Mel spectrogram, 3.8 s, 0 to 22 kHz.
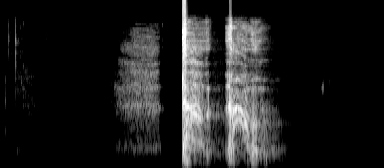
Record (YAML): cough_length: 3.8 s
cough_amplitude: 32768
cough_signal_mean_std_ratio: 0.31
survey_phase: alpha (2021-03-01 to 2021-08-12)
age: 65+
gender: Male
wearing_mask: 'No'
symptom_cough_any: true
symptom_fatigue: true
symptom_change_to_sense_of_smell_or_taste: true
symptom_loss_of_taste: true
symptom_onset: 9 days
smoker_status: Ex-smoker
respiratory_condition_asthma: false
respiratory_condition_other: false
recruitment_source: Test and Trace
submission_delay: 2 days
covid_test_result: Positive
covid_test_method: RT-qPCR
covid_ct_value: 22.1
covid_ct_gene: N gene
covid_ct_mean: 22.4
covid_viral_load: 46000 copies/ml
covid_viral_load_category: Low viral load (10K-1M copies/ml)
